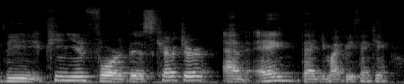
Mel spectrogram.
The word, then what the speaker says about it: 吗: And it actually sounds a lot like the ma in 什么. You don't really enunciate it very much. Just like ma. Just drop your jaws and pronounce it pretty lazily, if that makes sense.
